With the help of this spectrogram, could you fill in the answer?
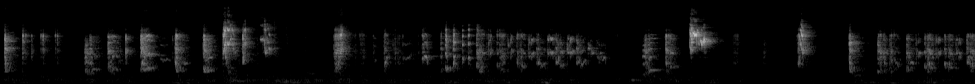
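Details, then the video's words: Indoor pet budgerigars chatter with rapid clicky chirps and a rattling warble, punctuated by a few louder sharp squawks. "budgie sounds"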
